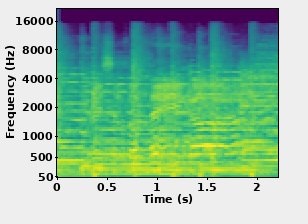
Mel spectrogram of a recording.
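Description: Live band music: keyboard over a sequenced backing track with a steady drum beat, about four hits a second, in the closing bars of a rock-and-roll song.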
